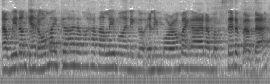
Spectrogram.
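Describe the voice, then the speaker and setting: Light background noise and audible room echo surround a woman speaking at a high pitch. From Mexico. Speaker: author and transformation coach. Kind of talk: casual interview chat. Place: hall.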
